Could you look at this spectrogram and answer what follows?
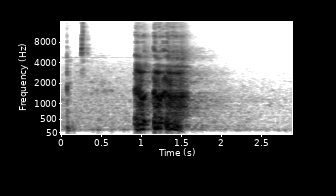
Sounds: Throat clearing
